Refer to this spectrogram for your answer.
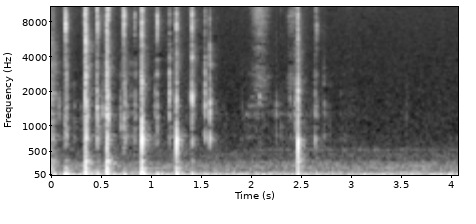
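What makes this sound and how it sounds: Fingertips of one hand press the keys of a small backlit plastic Razer Tartarus Chroma gaming keypad. A quick run of sharp, dry clicks comes in the first second and a half, followed by a few scattered presses over a steady low hum. Each click is short and snappy with almost no ring.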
